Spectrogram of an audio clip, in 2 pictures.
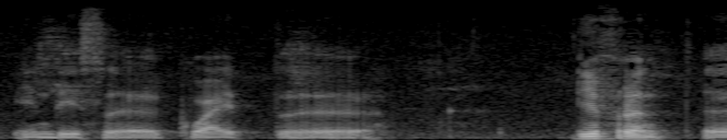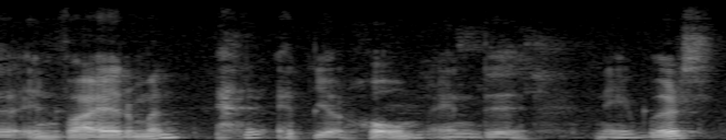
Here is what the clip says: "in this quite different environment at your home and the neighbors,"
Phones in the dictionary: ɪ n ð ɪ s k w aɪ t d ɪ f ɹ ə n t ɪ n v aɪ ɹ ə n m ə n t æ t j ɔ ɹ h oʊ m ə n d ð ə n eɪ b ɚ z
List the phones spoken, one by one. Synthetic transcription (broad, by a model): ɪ n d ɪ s k w aɪ t d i f ɹ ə n t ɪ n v aɪ ə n m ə n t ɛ t j ɔ ɹ h oʊ m ə n d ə n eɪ b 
